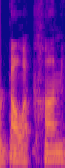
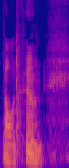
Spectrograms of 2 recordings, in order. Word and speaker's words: Béla Kun: in Hungary you have the second communist leader Bela Khan who's going to be that's Kon by man is pronounced béla kun it's going to be thrown out by the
